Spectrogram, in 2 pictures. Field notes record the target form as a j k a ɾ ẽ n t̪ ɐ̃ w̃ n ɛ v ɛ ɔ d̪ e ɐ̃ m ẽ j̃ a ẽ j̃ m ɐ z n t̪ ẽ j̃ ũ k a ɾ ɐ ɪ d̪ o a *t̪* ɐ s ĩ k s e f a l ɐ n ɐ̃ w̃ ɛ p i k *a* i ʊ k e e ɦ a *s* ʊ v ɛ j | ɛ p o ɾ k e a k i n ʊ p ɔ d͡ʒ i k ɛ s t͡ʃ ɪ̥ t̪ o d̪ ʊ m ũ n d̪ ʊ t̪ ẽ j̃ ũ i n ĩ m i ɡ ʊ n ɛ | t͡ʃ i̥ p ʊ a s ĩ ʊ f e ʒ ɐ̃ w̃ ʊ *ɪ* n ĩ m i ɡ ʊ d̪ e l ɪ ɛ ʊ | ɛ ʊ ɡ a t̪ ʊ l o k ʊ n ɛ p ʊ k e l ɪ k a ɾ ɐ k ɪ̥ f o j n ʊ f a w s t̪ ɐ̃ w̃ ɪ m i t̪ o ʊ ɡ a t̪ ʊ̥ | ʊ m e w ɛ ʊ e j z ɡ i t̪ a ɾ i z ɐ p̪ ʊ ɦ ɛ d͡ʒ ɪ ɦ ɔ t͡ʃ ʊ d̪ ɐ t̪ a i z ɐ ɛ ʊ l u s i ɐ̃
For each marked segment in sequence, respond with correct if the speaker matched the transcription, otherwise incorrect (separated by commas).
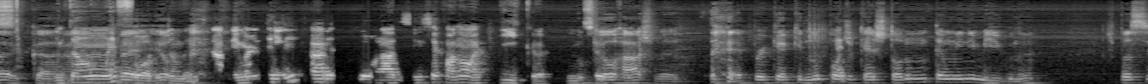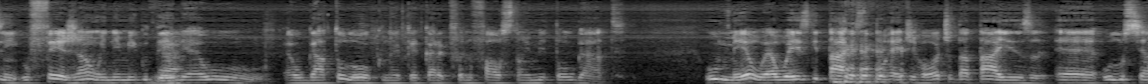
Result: incorrect, incorrect, incorrect, incorrect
